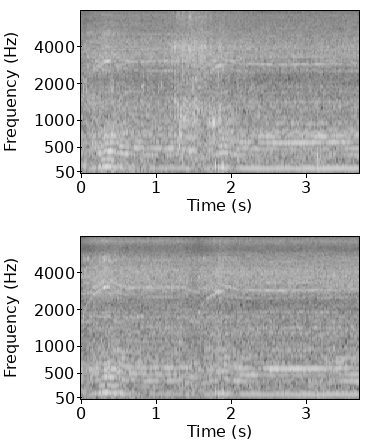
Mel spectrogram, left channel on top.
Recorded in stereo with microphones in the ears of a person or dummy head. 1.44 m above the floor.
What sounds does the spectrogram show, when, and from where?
0.0 s a machine running: 20° right (ahead or behind), 10 m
